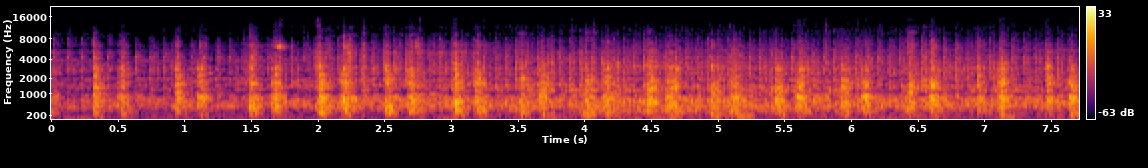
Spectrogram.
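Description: Piko sewing machine stitching embroidery at a low speed setting, a close, continuous rhythmic whirring and clattering of fast needle strokes throughout.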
